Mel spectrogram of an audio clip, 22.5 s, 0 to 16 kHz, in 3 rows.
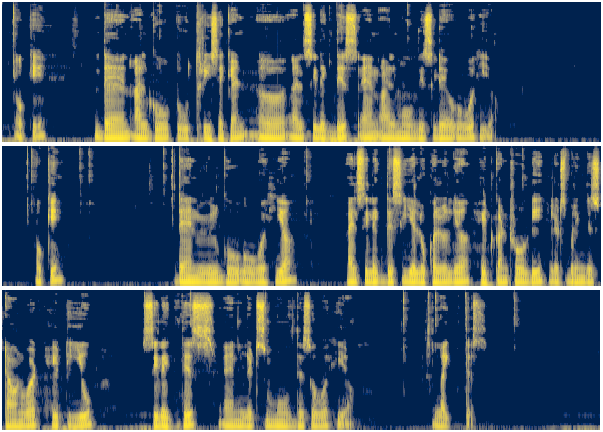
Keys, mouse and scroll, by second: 1.4 click, 2.5 k, 3.7-12.3 drag, 13.4 ctrl+d, 13.9-15.6 drag, 15.6 u, 15.9 scroll down 1, 16.7-22.4 drag.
